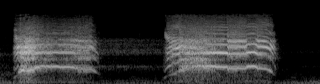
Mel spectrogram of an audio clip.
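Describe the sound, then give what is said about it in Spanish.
Two loud, harsh, piercing peacock screams, each lasting about a second with a brief pause between, with no talking. “El pavo real perderá su melodiosa voz. En su lugar, emitirá un grito destemplado y desagradable.”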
